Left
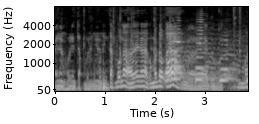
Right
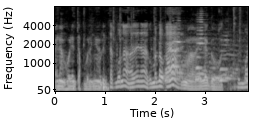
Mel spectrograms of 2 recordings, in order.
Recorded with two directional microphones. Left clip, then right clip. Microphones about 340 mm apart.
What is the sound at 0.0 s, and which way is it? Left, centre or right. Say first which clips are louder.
Speech: right 8 dB; centre.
